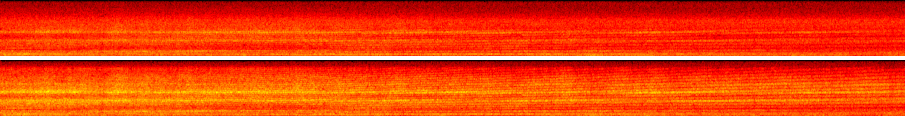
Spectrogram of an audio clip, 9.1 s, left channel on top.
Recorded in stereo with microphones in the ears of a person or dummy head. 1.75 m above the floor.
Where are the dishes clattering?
I don't hear dishes clattering.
